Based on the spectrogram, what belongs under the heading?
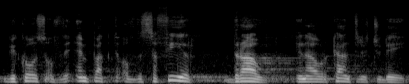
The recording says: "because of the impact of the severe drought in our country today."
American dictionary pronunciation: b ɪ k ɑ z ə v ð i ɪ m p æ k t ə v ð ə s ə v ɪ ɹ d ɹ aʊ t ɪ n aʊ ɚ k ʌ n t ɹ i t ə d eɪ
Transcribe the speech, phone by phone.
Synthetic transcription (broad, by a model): b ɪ k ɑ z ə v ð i ɪ m p æ k t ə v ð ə s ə f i ɹ d ɹ aʊ t ɪ n aʊ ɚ k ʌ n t ɹ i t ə d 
